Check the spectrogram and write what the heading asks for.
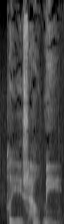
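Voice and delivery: a monster faking a cry for help; creepy fake high voice. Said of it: "trying to use a high pitch tone".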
